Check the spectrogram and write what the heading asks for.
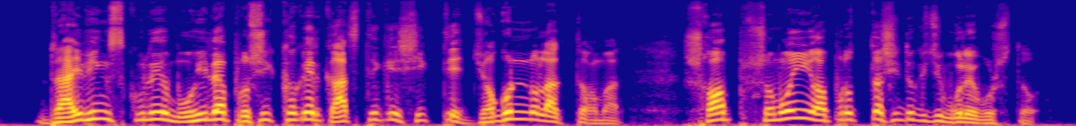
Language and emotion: Bengali, disgusted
